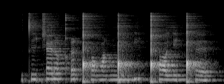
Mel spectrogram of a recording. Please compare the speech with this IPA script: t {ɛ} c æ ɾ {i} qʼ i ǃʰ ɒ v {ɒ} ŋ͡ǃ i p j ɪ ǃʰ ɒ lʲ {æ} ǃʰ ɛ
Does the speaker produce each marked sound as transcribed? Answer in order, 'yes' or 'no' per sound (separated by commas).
no, yes, no, yes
